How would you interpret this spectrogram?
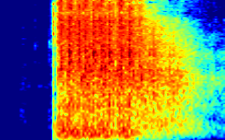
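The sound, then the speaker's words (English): A loud burst of rapid gunshot sound effect kicks in abruptly, the shots blurring into a continuous rattle before tapering off over about two seconds. No one speaks. “Gunshots for this.”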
